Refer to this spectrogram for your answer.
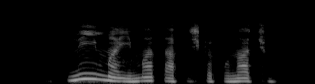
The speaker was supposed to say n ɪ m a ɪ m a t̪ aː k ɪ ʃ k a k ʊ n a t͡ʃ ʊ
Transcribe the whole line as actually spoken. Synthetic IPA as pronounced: n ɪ m a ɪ m a t̪ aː p ɪ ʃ k a k ʊ n a t͡ʃ ʊ

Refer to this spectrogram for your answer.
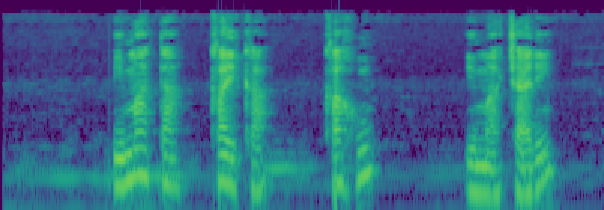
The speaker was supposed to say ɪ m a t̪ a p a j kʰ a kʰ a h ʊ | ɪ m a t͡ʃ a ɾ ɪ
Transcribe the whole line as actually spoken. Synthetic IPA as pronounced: ɪ m a t̪ a k a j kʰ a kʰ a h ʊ | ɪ m a t͡ʃ a ɾ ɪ

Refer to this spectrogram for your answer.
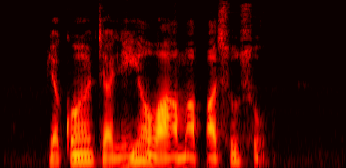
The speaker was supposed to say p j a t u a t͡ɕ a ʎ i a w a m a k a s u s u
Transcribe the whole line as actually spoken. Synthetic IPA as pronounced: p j a k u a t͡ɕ a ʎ i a w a m a p a s u s u

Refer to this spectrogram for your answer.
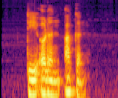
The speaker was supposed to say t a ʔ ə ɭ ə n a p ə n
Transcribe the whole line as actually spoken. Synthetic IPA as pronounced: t i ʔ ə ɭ ə n a k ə n

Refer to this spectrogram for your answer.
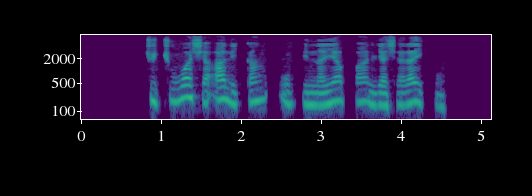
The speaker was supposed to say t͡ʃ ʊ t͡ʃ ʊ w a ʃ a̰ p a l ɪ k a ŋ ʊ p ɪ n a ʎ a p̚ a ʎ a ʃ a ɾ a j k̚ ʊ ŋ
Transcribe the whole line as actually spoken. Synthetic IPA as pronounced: t͡ʃ ʊ t͡ʃ ʊ w a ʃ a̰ ʔ a l ɪ k a ŋ ʊ p ɪ n a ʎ a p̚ a ʎ a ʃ a ɾ a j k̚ ʊ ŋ

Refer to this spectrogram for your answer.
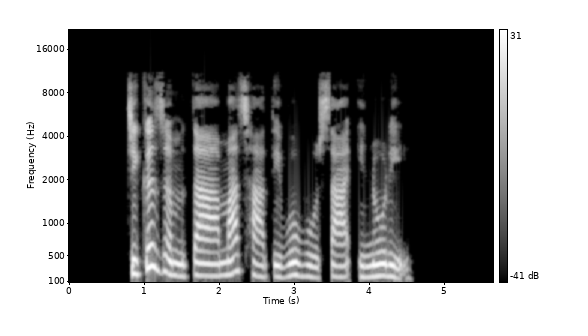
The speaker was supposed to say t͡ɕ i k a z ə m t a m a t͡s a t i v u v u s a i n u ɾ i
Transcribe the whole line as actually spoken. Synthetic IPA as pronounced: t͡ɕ i k ə z ə m t a m a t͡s a t i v u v u s a i n u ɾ i

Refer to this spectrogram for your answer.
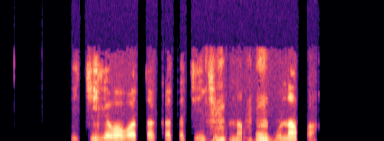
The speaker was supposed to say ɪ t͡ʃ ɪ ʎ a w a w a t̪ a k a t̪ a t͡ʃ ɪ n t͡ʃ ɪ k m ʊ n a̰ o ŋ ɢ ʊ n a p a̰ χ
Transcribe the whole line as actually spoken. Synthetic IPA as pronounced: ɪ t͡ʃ ɪ ʎ a w a w a t̪ a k a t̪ a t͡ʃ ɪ n t͡ʃ ɪ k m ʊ n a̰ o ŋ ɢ ʊ n a p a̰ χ

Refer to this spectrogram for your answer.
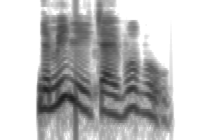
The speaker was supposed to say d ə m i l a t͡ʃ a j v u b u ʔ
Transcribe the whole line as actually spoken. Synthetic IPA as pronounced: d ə m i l i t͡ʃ a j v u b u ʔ

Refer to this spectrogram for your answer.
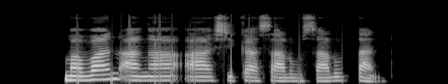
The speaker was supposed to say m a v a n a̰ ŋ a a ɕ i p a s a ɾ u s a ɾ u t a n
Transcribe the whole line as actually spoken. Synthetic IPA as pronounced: m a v a n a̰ ŋ a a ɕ i k a s a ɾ u s a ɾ u t a n

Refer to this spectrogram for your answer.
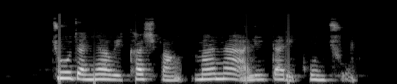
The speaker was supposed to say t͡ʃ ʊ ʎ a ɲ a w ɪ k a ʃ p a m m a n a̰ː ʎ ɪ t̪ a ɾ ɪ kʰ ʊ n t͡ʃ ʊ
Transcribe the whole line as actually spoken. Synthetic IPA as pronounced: t͡ʃ ʊ ʎ a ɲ a w ɪ k a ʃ p a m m a n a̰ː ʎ ɪ t̪ a ɾ ɪ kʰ ʊ n t͡ʃ ʊ

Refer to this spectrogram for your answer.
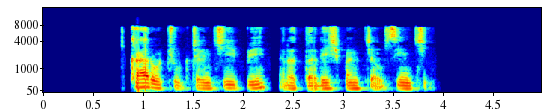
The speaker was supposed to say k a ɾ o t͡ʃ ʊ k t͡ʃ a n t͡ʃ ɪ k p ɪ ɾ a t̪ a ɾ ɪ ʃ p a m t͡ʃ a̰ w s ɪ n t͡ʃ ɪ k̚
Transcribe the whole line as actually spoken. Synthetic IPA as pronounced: k a ɾ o t͡ʃ ʊ k t͡ʃ a n t͡ʃ ɪ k p ɪ ɾ a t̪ a ɾ ɪ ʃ p a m t͡ʃ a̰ w s ɪ n t͡ʃ ɪ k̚

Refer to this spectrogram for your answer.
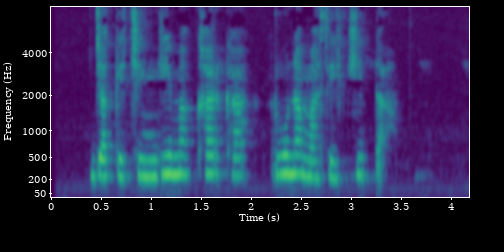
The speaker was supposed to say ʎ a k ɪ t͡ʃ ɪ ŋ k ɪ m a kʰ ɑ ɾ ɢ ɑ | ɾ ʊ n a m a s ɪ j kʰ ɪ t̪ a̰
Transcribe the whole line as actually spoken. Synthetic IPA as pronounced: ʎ a k ɪ t͡ʃ ɪ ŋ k ɪ m a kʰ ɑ ɾ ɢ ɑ | ɾ ʊ n a m a s ɪ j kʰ ɪ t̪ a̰

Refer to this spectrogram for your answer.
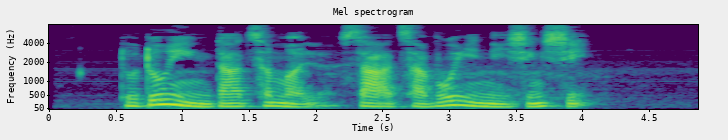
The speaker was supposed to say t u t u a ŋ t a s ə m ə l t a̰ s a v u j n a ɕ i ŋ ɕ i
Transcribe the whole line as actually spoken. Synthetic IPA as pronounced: t u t u i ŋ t a t͡s ə m ə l s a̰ t͡s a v u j n i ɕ i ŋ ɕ i

